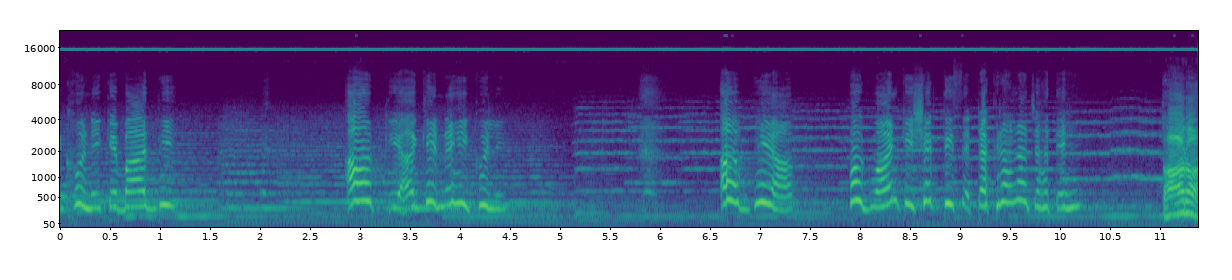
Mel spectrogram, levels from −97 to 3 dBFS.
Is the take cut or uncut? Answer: uncut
